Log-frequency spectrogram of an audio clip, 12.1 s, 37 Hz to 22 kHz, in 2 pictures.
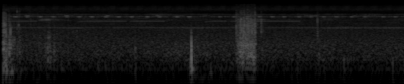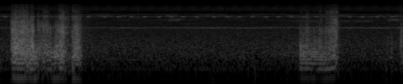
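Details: Sheep frog, Hypopachus variolosus, at Santa Rosa, ACG, on a path at 7:30pm while eating termites: three loud, harsh, buzzy bleats, the longest nearly a second, spaced several seconds apart over a steady high insect hum.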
